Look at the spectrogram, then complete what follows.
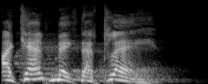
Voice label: Female Demon ERROR PLAY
